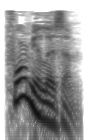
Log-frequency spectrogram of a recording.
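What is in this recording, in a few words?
"formulism", English, British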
